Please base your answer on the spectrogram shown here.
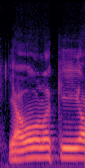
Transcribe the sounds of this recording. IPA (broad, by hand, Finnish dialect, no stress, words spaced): jɑ olkiː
